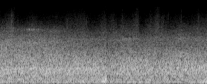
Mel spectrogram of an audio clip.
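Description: Steady engine noise from a truck towing a trailer loaded with a mini excavator as it drives slowly past.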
